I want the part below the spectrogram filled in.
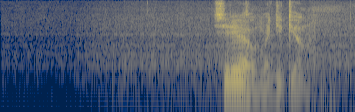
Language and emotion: Russian, neutral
